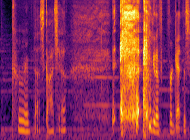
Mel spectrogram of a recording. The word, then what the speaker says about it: Charybdis: Oh, Charybdis. That's how Charidus is said. They should spell it like that then. It's Greek, so the ch is a k sound. Charybdis, gotcha.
